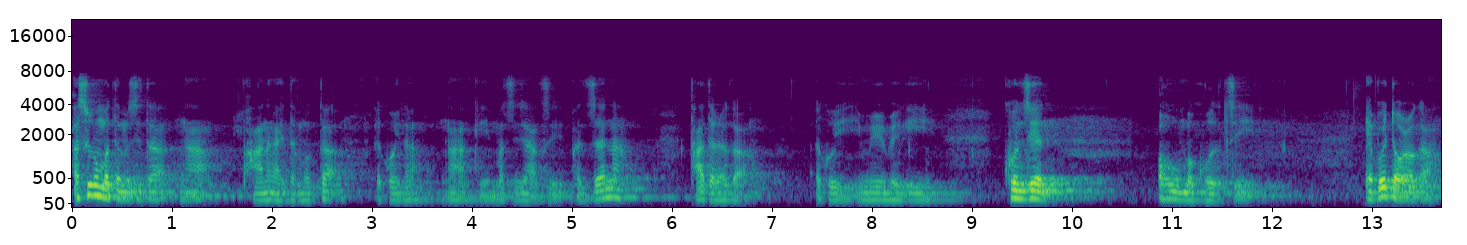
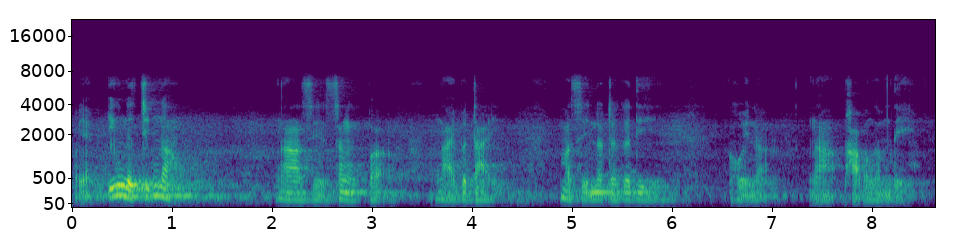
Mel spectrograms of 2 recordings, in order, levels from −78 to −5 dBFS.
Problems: background sounds at intervals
